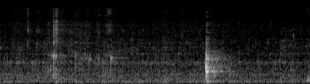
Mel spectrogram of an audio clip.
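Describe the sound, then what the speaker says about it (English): A spoon stirring Russian stew with parsley and dill in a pot, quiet scraping with a couple of soft knocks and one sharper clank against the pot. "And I will just mix it one last time, and I will let it cook."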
